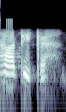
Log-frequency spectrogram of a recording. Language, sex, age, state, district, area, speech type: Marathi, female, 30-45, Maharashtra, Wardha, rural, conversation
